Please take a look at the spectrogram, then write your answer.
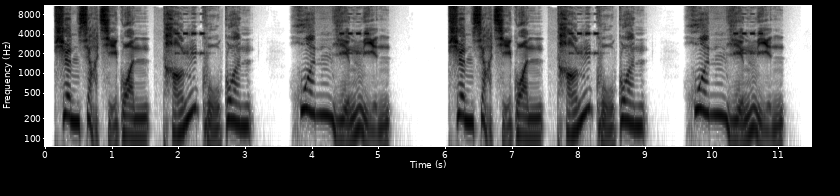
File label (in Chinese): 男 开场白 欢迎您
